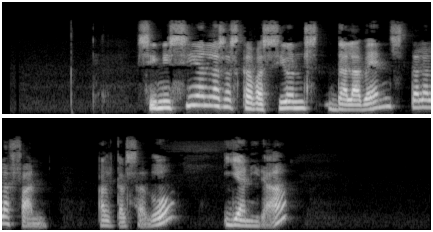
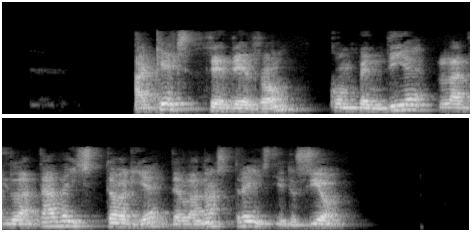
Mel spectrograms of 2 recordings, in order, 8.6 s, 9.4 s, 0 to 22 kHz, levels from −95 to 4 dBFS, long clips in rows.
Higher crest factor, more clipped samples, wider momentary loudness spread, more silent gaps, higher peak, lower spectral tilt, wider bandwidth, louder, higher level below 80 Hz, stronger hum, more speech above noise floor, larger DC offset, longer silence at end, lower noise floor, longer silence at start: about the same, 20 dB vs 16 dB; neither; first, 13 LU vs 7 LU; neither; about the same, -4 dBFS vs -2 dBFS; second, -3.5 dB/octave vs -5.5 dB/octave; first, 11.5 kHz vs 7.8 kHz; second, -21 LUFS vs -17 LUFS; second, -76 dBFS vs -58 dBFS; neither; second, 58 dB vs over 74 dB; neither; first, 1.45 s vs 1.25 s; second, -79 dBFS vs under -90 dBFS; about the same, 1.35 s vs 1.3 s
